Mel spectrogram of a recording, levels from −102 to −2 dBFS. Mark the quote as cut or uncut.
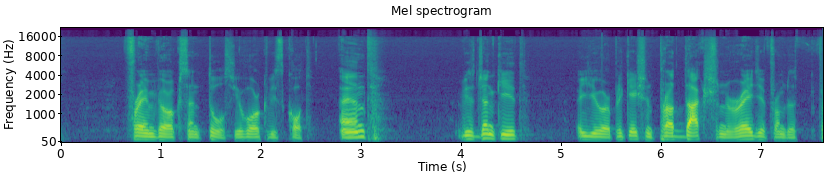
cut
